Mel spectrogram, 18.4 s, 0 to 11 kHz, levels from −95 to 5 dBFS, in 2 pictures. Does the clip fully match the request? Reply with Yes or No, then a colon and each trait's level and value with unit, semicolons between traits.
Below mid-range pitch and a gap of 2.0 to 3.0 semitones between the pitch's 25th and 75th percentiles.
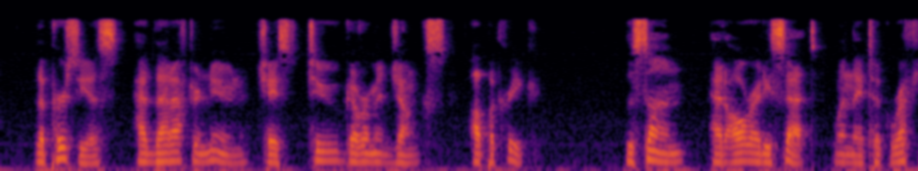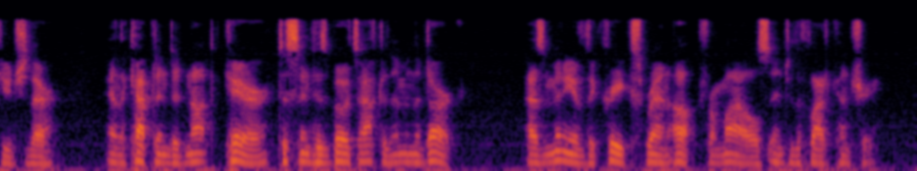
Yes: low, 115 Hz; narrow, 2.6 semitones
